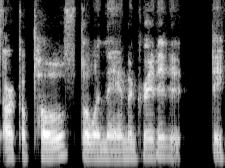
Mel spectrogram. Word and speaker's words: Archipov: it's actually well, you could say Arkapaw. I think Arkapaw. it's my husband's last name, but they changed it. It's Archipov, but when they immigrated they changed it to Arkapaw, you know?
